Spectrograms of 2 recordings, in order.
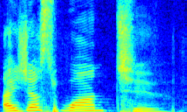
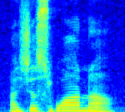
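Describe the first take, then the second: First: The full form with a clear t is said. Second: The reduced form without the t is said.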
